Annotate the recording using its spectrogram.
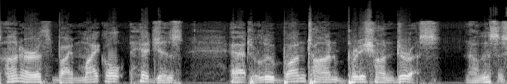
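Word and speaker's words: Lubaantun: The 11-pound skull was unearthed by Michael Hedges at Lubantun, British Honduras. Now this is spelled L-U-B-A-A-N-T-U-N. Lubantun, British Honduras.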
